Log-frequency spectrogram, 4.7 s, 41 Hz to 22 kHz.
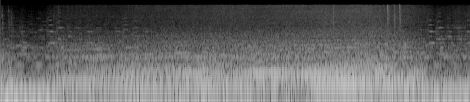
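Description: A Volkswagen T3 B32 Carrera van fitted with a Porsche engine of over 200 horsepower accelerates, its loud, close engine note climbing steadily through the revs with no talk over it.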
